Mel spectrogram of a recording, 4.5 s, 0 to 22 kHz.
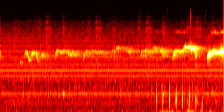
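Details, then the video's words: Loud young fledgling bald eagle vocals at the Fraser Point nest, Santa Cruz Island, California, mid morning, June 24, 2024, as a fledgling flies across: a long, high, wavering chitter that grows louder into sharp piercing notes, with brief low knocks. "Fledgling "Reign" Returns to the Nest in 2 Hours! Fraser Point Bald Eagle Nest 2"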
